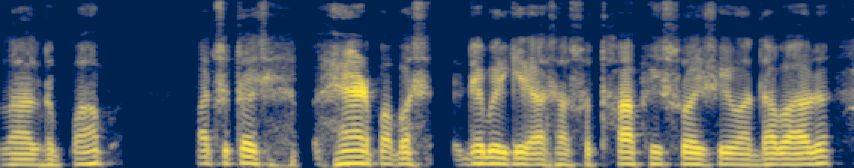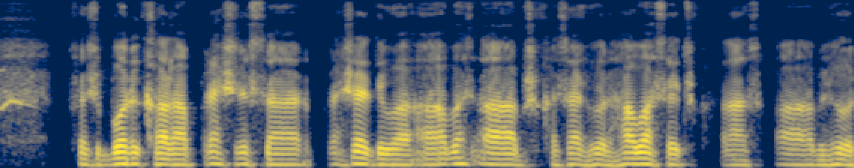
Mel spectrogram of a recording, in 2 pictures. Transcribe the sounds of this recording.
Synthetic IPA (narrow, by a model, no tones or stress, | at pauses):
laːɡnɨpãːp | pɐt͡ʃʰut̪ɐsʰheːɳɖ̚pɐpɐsdebiɾʲkiɾʲaːsãːsot̪ʰaːpʰisoʃiʋãːd̪ɐbaːlɨsoʃibonkʰalãːpɾɐʃɾɐsaːɾpɾɐʃɐɾd̪iʋãːʔaːbɐsaːbt͡ʃʰi̥kʰɐsãːɦuːɾɦɐʋaːsɐt͡ʃʰkʰalãːsaːbɦuːɾ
